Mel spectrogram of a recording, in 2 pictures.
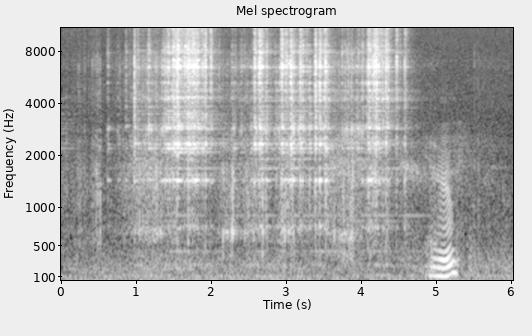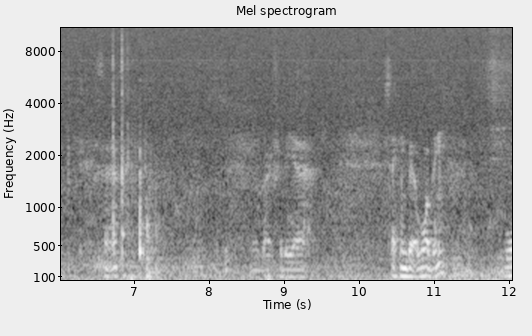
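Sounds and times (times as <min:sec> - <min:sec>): gravel rattling down metal tube: 0:00.0 - 0:05.0.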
